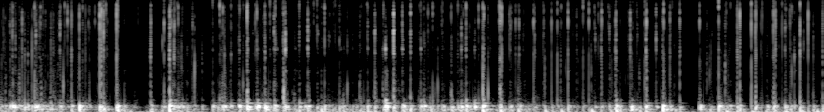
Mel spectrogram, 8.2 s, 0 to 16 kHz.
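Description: Long yellow nails scratch and tap rapidly across a rhinestone-studded microphone grille, first from above and then from the sides. The result is a dense, continuous stream of deep, muffled scratches and clicks, heavy in the low end around 200 Hz, with brief gaps between bursts.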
